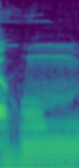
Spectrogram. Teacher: میم ساکن کا یہاں جو ہے وہ اخفا ہے، غنہ کریں گے. اخفاء شفوی اس کو کہا جاتا ہے.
